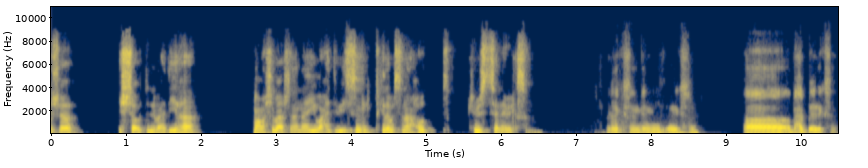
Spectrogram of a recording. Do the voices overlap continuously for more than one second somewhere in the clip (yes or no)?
no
